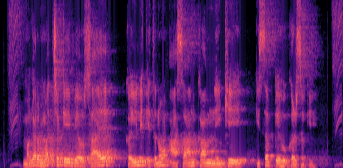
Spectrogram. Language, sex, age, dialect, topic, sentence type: Bhojpuri, male, 25-30, Western, agriculture, statement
